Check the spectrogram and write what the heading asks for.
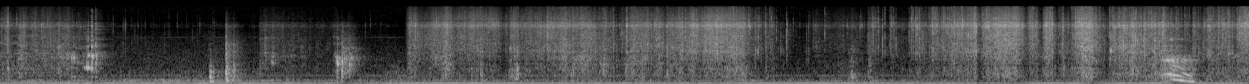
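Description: Bubble wrap and plastic packaging crinkling and crackling as hands unwrap it, with many small clicks. It gets busier about four seconds in and again near the end.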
